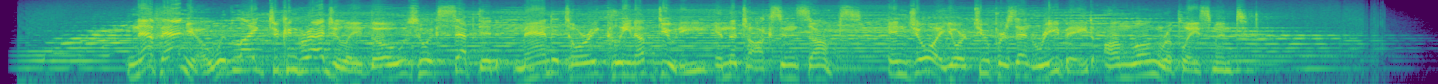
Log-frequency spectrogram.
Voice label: PA system; en; Dialog; Warframe; Solaris Venus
